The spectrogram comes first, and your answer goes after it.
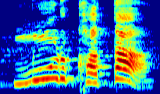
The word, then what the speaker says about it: মূর্খ: উচ্চারণে দেখো মূর্খ মূর্খ যখন আমি উচ্চারণ করছি রটা খ এর আগে উচ্চারণ হচ্ছে মূর্খ যেহেতু রটা খ এর আগে উচ্চারণ হচ্ছে তার জন্য খ এর মাথাতে চিহ্নটা বসছে।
